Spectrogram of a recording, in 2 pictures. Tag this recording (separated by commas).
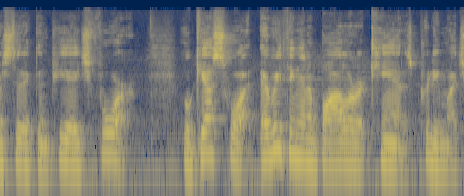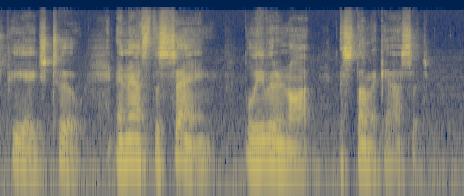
Speech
